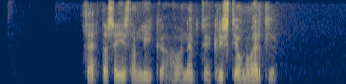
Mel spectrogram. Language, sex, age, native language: Icelandic, male, 20-29, Icelandic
